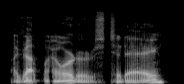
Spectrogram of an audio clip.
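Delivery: great, low, grand, dramatic delivery. Retelling how dad came home announcing his new orders, imitating dad's great dramatic voice. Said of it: "he would say in this great dramatic voice".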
